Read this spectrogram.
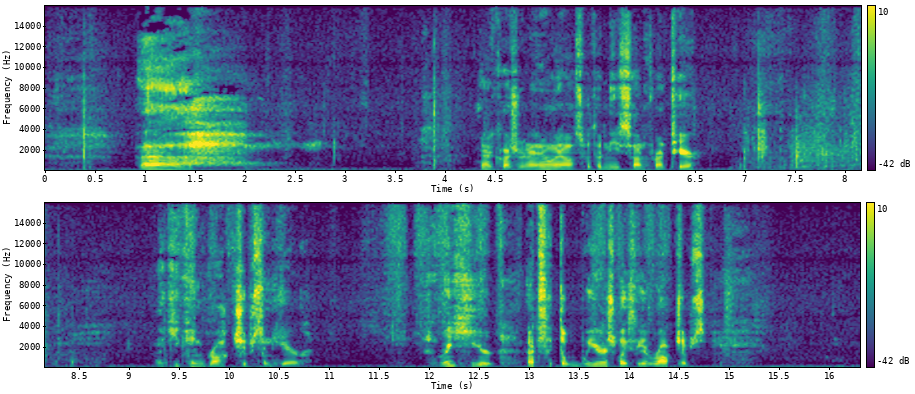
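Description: A young man talks casually, close up.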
